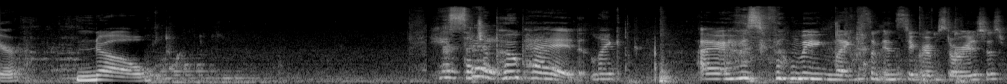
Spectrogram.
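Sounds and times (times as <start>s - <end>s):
low steady background hiss: 0.0s - 10.0s.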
